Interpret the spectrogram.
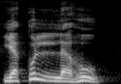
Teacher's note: اسی طرح یکن لہو تھا تو کیا کر دیں گے، یکل لہو پڑھیں گے، یکن لہو نہیں پڑھیں گے بلکہ نون کو لام میں داخل کر دیں گے، یکل لہو. رکیں گے نہیں زیادہ، میں سمجھانے کے لیے بتا رہا ہوں، یکل لہو ہے نا.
